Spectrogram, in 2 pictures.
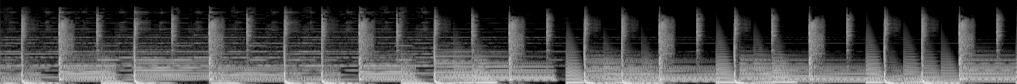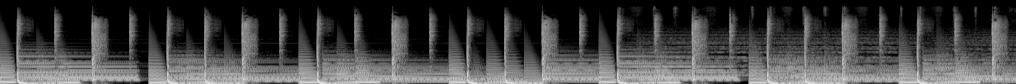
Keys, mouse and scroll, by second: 13.5 click, 16.6-18.5 drag, 19.4-20.3 right drag.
